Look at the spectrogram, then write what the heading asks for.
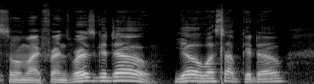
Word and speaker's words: Godot: it's i don't know i just feel like godot is two real words put together and godot godot is like easier to say the t is silent so anyway guys um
